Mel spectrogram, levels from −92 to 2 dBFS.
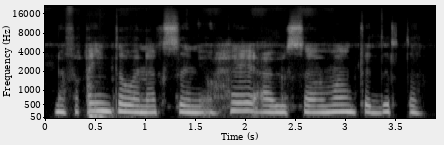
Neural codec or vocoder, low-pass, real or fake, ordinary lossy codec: codec, 44.1 kHz, 7.8 kbps, DAC; none; fake; none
